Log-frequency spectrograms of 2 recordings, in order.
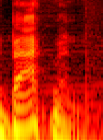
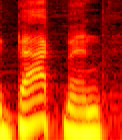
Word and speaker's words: Bachman: And of course, most people do say Randy Bachman, but the correct pronunciation, his name is Randy Bachman. Even in the new documentary Bachman, there are people in the documentary, there are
